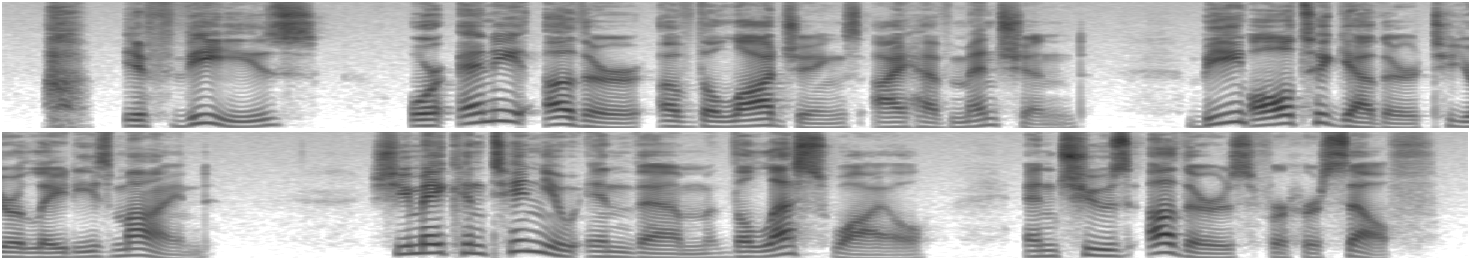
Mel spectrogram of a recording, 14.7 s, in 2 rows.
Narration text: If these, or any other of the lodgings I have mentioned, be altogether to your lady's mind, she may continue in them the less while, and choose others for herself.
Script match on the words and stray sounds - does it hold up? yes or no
no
